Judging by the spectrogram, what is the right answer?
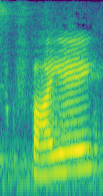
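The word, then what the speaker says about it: Fage: It is Faye. You don't actually say like the G, you kind of say it like a Y.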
